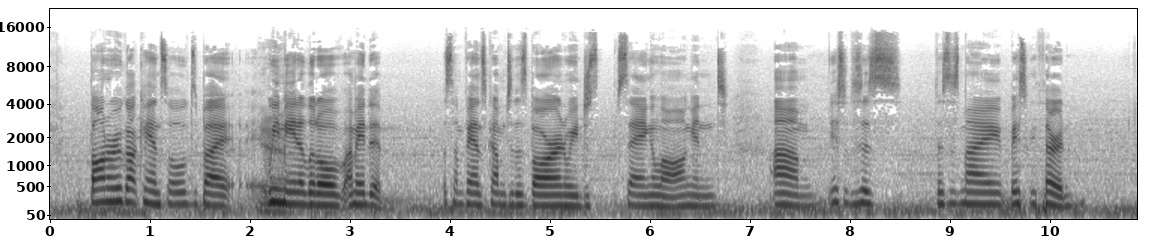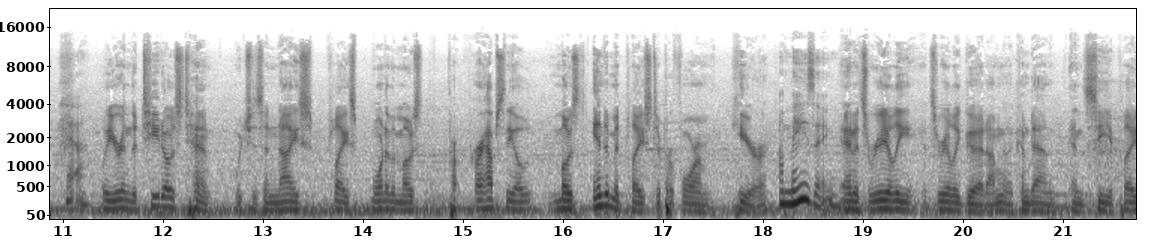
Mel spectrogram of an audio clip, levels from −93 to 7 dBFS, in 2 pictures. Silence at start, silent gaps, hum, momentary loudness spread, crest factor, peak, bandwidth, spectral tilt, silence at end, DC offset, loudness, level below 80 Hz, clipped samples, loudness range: 0 s; none; none; 12 LU; 18 dB; 0 dBFS; 15 kHz; -5.5 dB/octave; 0 s; under 0.1%; -18 LUFS; -36 dBFS; under 0.1%; 6 LU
